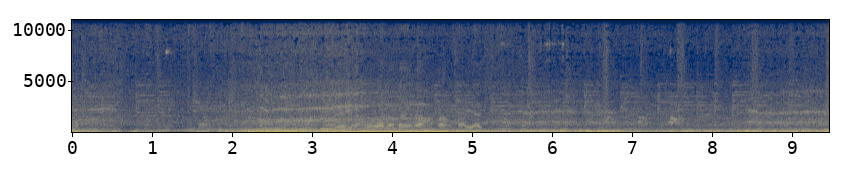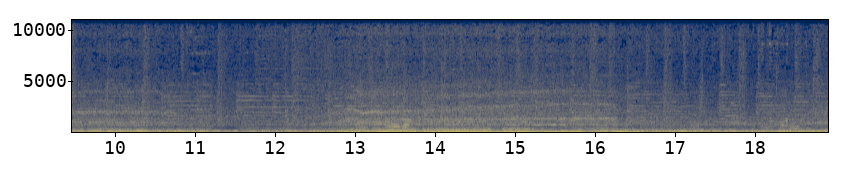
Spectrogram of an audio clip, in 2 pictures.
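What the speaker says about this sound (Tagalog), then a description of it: "Yan mga kabiyahero, nakasakay tayo ng tricycle ngayon" Tricycle engine droning through a ride, a rough continuous motor rumble rising and falling with throttle, close and loud, while people talk over it.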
